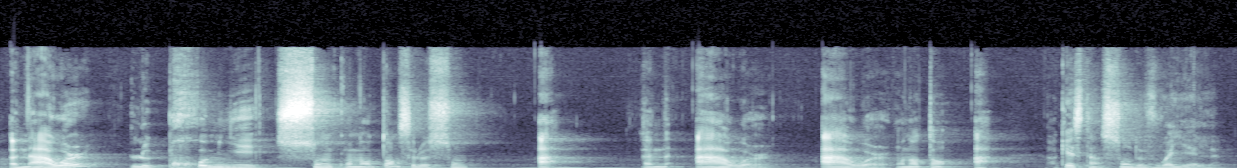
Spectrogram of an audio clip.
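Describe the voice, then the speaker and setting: A man's voice: mid-range voice, darkish tone. A young French-speaking man giving a recorded English grammar lesson, explaining step by step with rhetorical questions and frequent "eh bien" fillers.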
